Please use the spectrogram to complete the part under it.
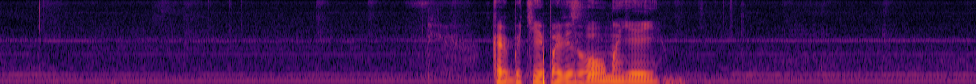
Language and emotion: Russian, neutral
